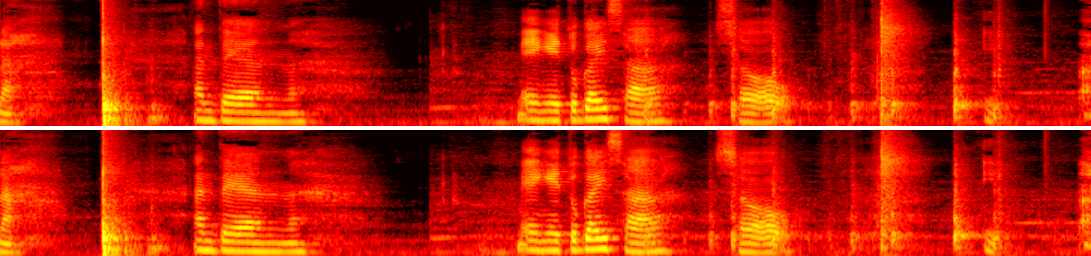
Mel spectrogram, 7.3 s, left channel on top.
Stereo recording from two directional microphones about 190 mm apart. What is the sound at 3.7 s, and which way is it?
Speech, 15° right (ahead or behind).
